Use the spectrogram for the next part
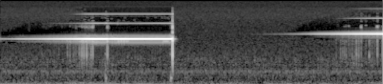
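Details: Online hyperacusis hearing test over headphones finding the loudness discomfort level per ear: steady pure tones rise gradually in loudness, one high tone cutting off before a higher tone climbs.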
